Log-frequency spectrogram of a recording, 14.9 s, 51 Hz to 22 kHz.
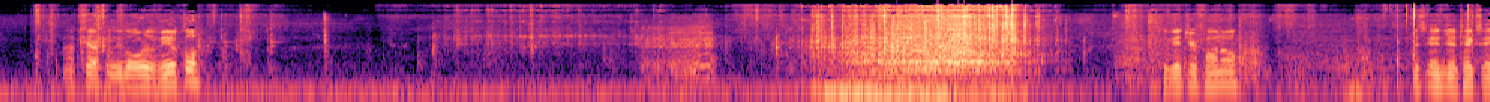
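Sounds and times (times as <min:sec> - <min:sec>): jack dropping with rushing rumble: 0:07.8 - 0:10.8.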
